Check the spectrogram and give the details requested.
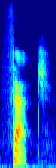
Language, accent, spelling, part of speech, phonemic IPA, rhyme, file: English, US, thatch, noun / verb, /θæt͡ʃ/, -ætʃ, En-us-thatch.ogg
- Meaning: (noun) 1. Straw, rushes, or similar, used for making or covering the roofs of buildings, or of stacks of hay or grain 2. Any of several kinds of palm, the leaves of which are used for thatching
